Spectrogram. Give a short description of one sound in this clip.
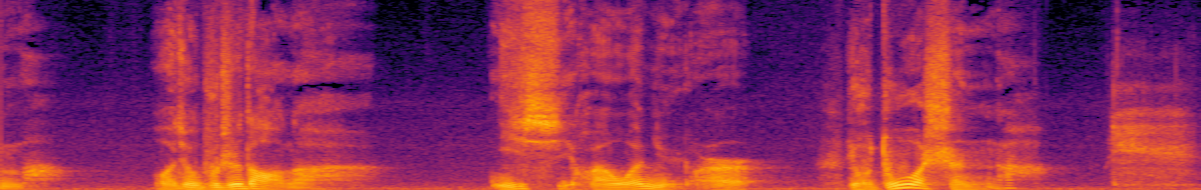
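A middle-aged man speaks loudly and teasingly, close by.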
